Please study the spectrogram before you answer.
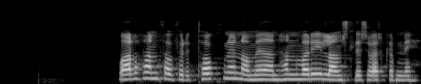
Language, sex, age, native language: Icelandic, female, 40-49, Icelandic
